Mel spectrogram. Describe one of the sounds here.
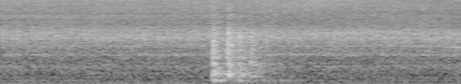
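A spoon clinks against a metal pot.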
